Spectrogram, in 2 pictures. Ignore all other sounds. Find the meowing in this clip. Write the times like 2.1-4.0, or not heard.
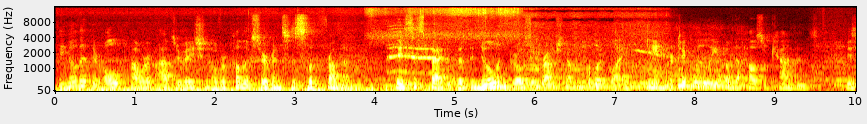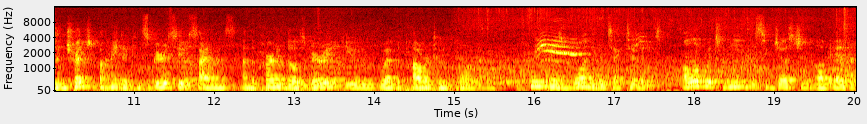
4.1-4.9, 7.2-7.6, 15.8-17.4.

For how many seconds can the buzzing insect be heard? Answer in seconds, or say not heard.
20 s.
